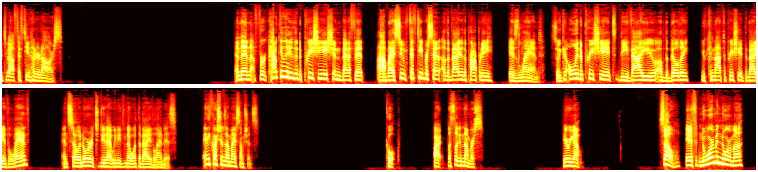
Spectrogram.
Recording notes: This was a live class recorded.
